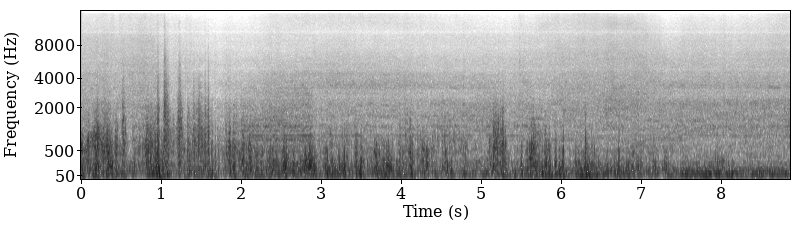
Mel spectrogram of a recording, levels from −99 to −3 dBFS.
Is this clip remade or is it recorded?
remade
